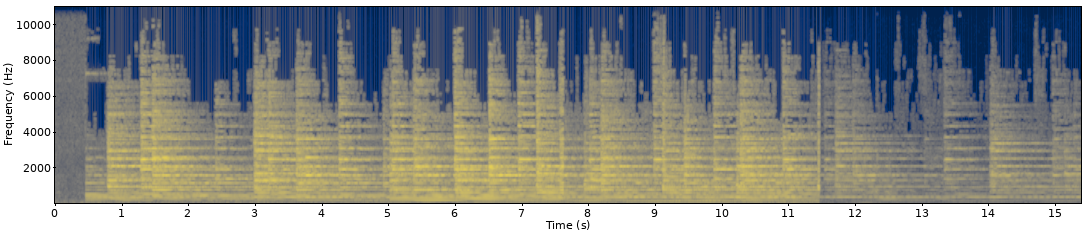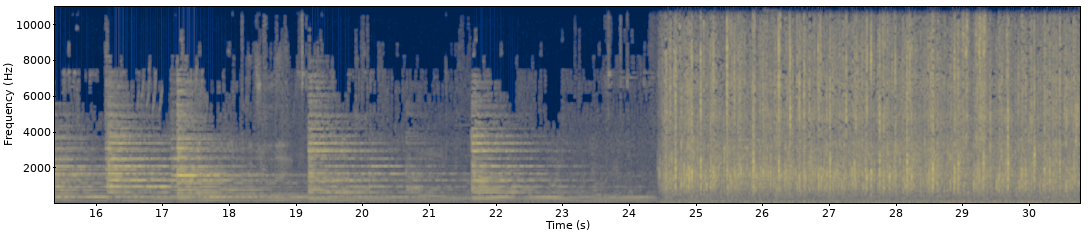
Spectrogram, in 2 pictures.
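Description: Church bells ringing for a funeral, struck again and again with long ringing overtones, loud for the first ten seconds or so and then quieter, stopping about 24 seconds in. A crowd then breaks into applause.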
